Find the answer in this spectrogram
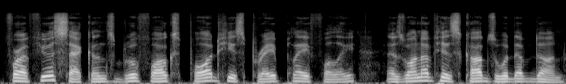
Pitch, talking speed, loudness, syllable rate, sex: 135 Hz, 190 wpm, -16 LUFS, 4.4 syllables/s, male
